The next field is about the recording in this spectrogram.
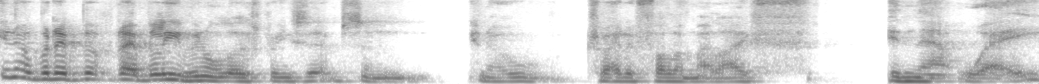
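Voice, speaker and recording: In an American accent, a man speaks at a moderate pace with lively intonation. His tone is dark and mellow, and somewhat breathy. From England (London), later New Jersey. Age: 70s. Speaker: magazine publisher. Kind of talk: interview conversation.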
